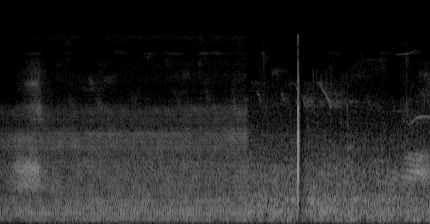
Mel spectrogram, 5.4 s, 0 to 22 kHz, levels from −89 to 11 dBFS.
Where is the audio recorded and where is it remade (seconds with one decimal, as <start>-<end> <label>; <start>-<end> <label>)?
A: 0.0-3.1 remade; 3.1-5.4 recorded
